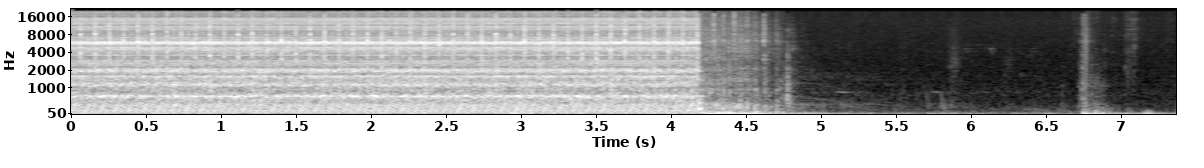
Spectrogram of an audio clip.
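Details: 1995 Vauxhall Cavalier MK3 X20XEV at idle after a new auxiliary belt and tensioner: steady rapid light ticking, about three or four a second; owner suspects the timing belt pulley or tensioner, cause unconfirmed.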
